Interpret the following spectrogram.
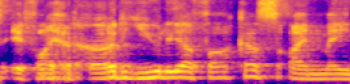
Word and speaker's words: Farcas: I had heard Iulia Farcas, I may not have spelt it the way it spells. Well, Iulia is Iulia, and Farcas, it's actually called Farcas. Ah, okay. It's Farcas.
